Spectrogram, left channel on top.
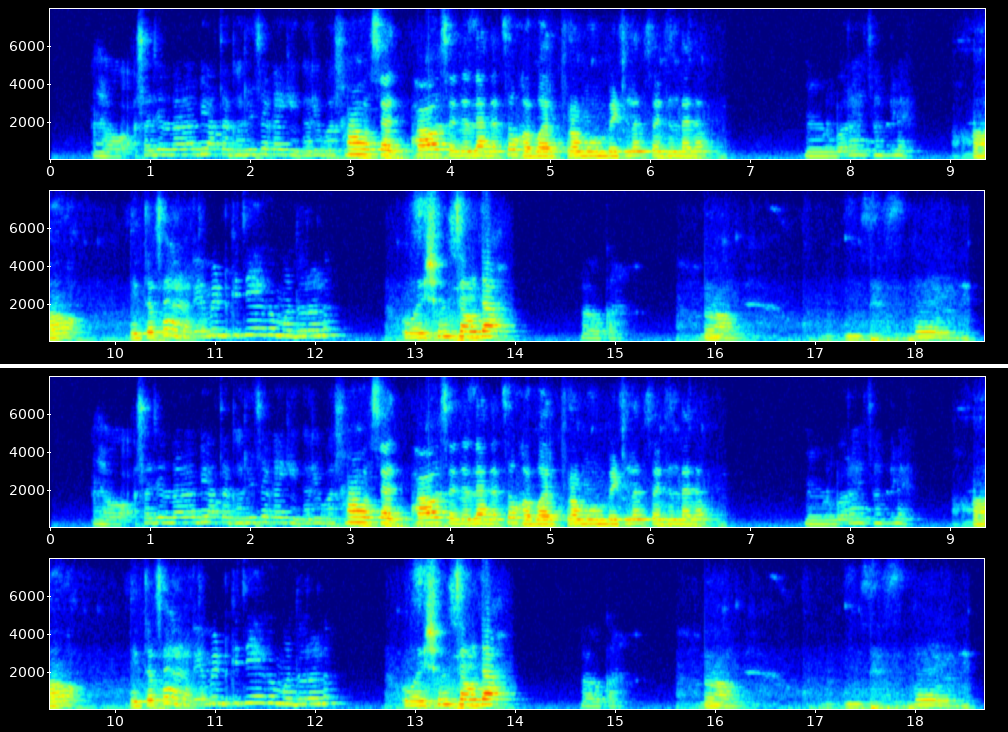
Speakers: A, on the left (about 80°); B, on the right (about 30°).
A: हो <unintelligible> घरी जगा की घरी बसून
B: हा स हौ सजलदादाच वर्क फ्रॉम होम भेटलं सजलदादा
A: हम्म बरंय चांगलाय
B: हा. इथंच आहे
A: हिला पेमेंट कितीय गं मधुराला?
B: वर्षाला चौदा
A: हौउ का?
B: <inaudible> हम्म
